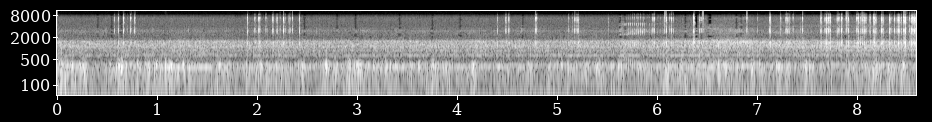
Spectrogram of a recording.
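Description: Bicycle riding noise heard from a bike-mounted camera: steady wind rush on the microphone with tyres rolling on a tarmac lane, broken by short spells of light clicking and rattling.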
